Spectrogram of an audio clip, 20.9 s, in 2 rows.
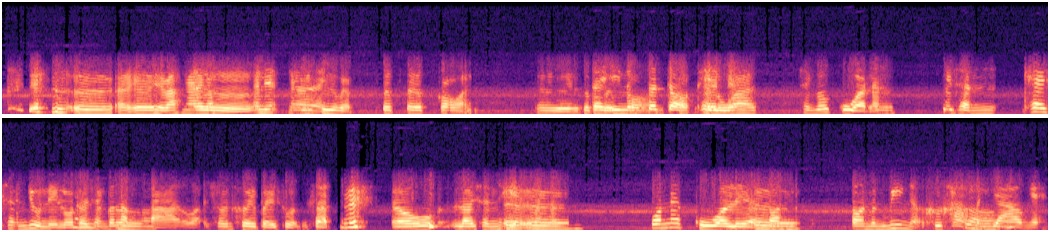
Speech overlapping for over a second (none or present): present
